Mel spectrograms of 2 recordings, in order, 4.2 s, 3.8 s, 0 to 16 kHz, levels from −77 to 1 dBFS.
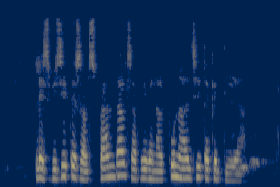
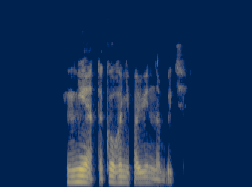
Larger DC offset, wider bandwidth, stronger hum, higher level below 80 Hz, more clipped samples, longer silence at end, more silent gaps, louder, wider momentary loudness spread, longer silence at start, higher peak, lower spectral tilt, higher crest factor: neither; first, 11.5 kHz vs 6.8 kHz; neither; second, -82 dBFS vs -64 dBFS; neither; second, 0.35 s vs 1.05 s; neither; second, -30 LUFS vs -25 LUFS; second, 9 LU vs 16 LU; second, 0.55 s vs 1 s; second, -14 dBFS vs -6 dBFS; second, -4.5 dB/octave vs -7 dB/octave; second, 16 dB vs 22 dB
